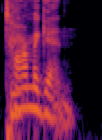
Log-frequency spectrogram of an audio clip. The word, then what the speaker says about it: ptarmigan: And then ptarmigan. – Ptarmigan, by the way. – Yeah. Another silent P.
